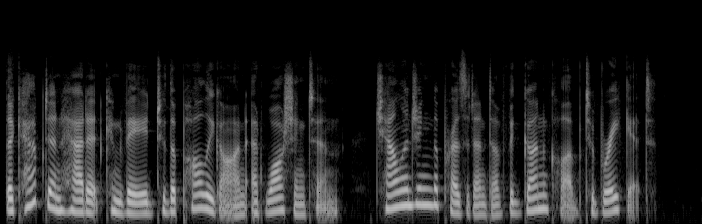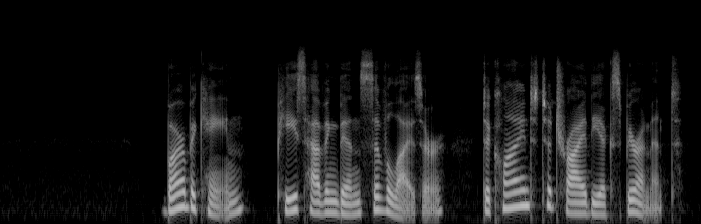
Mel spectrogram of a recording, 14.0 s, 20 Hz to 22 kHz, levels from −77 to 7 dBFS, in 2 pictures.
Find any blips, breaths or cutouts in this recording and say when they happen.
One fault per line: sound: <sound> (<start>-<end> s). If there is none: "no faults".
no faults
